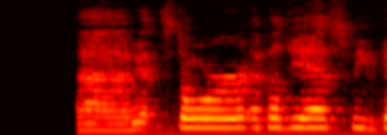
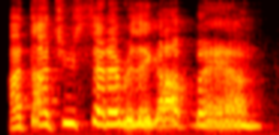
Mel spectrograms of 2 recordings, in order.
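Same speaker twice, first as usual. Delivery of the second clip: high, loud complaint; mock-accusing shout; 6 semitones higher, 11 dB louder than usual. Streamer blaming colleague for mic setup, mock-accusing shout. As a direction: holler it in protest at a coworker.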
